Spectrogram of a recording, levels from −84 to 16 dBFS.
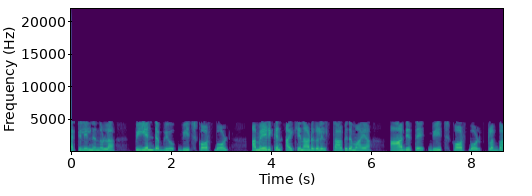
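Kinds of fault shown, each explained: MP3 compression: The whole clip has a plainly audible watery, swirly texture, where weak frequency lines drop in and out between frames. That's likely a lossy MP3 encode, and the damage points to a very low bitrate, around 24 kbps.
Pre-echo: Two sharp attacks, at 4.05 s and 4.28 s, each get a brief hiss just before them, lasting 11 ms and 19 ms. The codec spread its quantisation noise across the block, so the noise meant for the loud attack leaks into the quiet moment before it and softens the onset.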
